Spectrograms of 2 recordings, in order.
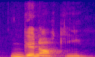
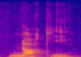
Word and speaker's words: gnocchi: Gnocchi, gnocchi, gnocchi, gnocchi.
